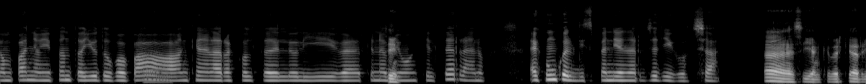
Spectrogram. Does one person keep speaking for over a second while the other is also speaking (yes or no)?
no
